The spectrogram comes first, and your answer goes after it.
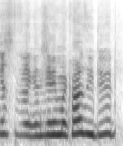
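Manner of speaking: high, half-voiced mock urging; retold urgent plea. Pleads with bartender in retold dream.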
